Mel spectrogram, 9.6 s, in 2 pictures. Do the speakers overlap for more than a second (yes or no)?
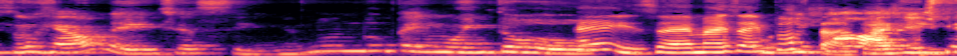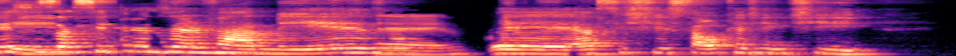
yes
